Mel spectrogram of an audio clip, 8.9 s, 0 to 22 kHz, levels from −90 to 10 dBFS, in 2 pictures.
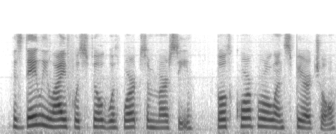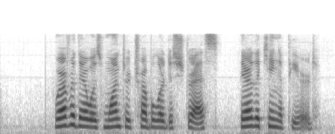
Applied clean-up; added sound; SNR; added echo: neural separator model SepFormer DNS4.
